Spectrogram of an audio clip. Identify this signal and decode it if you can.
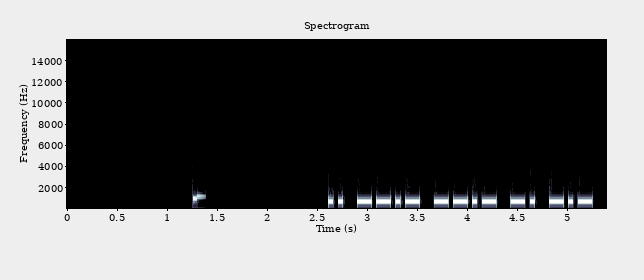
Morse code, heard as a keyed tone, about 25 wpm, 700 Hz. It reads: IQQNK
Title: Code Groups - 5 Letters - 25wpm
